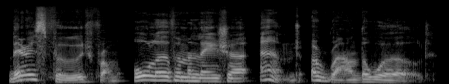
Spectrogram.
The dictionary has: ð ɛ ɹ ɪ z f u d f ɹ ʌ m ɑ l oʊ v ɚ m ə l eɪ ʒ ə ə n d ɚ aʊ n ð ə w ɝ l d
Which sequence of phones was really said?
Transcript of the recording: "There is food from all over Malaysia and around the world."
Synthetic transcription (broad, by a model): ð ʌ ɹ ɪ z f u d f ɹ ʌ m ɑ l oʊ v ɚ m ə l eɪ ʒ ə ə n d ɚ aʊ n ð ə w ɝ l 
